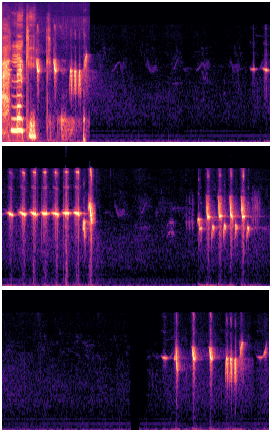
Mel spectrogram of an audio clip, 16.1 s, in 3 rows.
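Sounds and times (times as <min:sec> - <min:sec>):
small bird chirping rapidly: 0:00.5 - 0:01.7, 0:05.0 - 0:07.2, 0:08.7 - 0:10.5, 0:13.9 - 0:16.0.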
